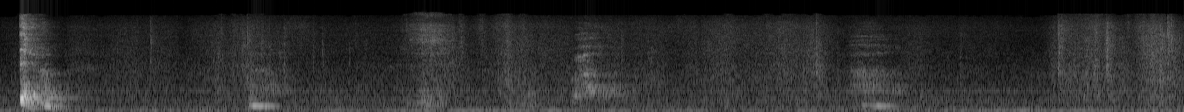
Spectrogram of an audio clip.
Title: Slight wheezy barking cough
